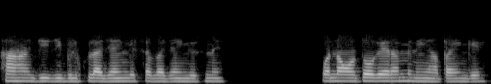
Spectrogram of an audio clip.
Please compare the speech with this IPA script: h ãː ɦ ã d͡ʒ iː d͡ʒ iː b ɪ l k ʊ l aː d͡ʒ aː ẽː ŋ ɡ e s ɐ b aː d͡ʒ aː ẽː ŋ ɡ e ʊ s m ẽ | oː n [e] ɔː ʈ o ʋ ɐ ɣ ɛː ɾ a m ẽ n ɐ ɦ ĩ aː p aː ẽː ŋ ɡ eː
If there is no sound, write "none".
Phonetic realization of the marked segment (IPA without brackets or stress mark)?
a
